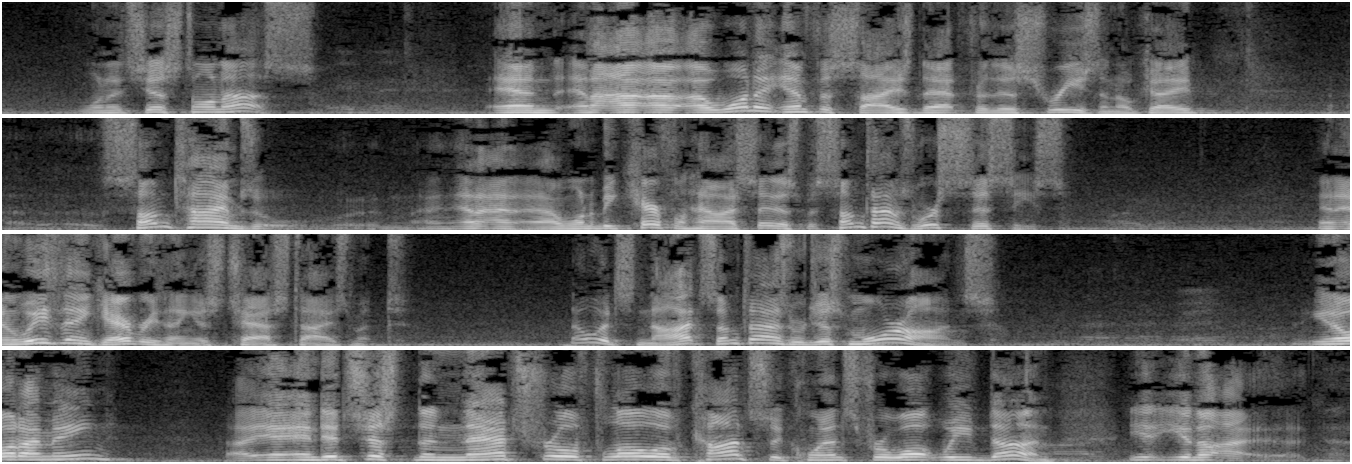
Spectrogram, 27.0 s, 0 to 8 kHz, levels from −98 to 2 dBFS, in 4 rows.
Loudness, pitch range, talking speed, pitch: -22 LUFS, 125-190 Hz, 155 wpm, 155 Hz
